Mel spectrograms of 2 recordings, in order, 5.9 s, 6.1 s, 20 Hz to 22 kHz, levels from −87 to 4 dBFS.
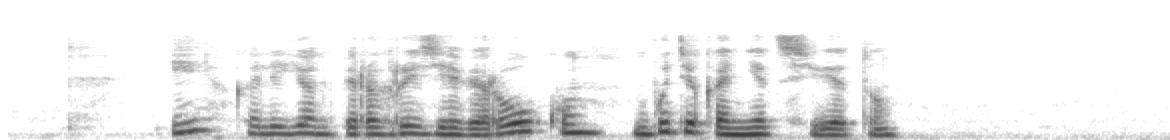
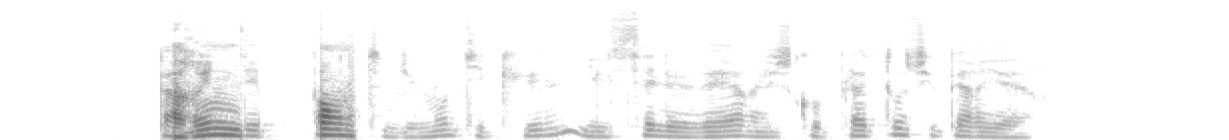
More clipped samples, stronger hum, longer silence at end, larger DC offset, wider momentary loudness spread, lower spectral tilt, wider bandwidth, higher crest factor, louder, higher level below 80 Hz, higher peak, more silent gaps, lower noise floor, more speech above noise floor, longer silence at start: neither; neither; first, 1.35 s vs 1 s; neither; second, 11 LU vs 21 LU; first, -7.5 dB/octave vs -6 dB/octave; second, 8 kHz vs 16 kHz; second, 18 dB vs 26 dB; first, -28 LUFS vs -44 LUFS; first, -64 dBFS vs -78 dBFS; first, -10 dBFS vs -20 dBFS; neither; second, -72 dBFS vs -90 dBFS; about the same, 45 dB vs 44 dB; about the same, 0.85 s vs 0.8 s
